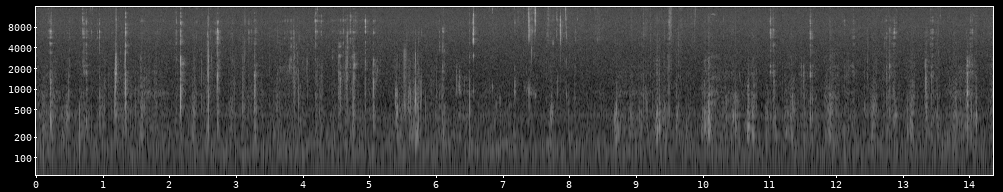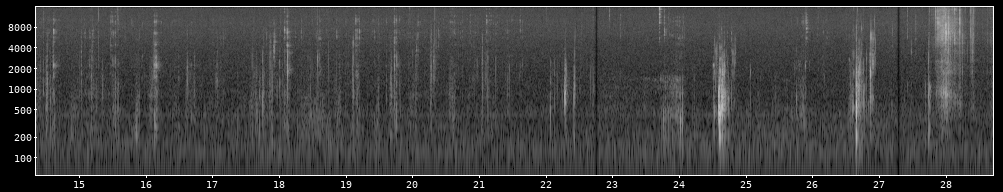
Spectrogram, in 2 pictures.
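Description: Close-miked chewing of soft pastry and whipped cream, heard as many small wet mouth clicks and smacks. Near the end come a few louder, sharp bites into a chocolate-coated French cruller.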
